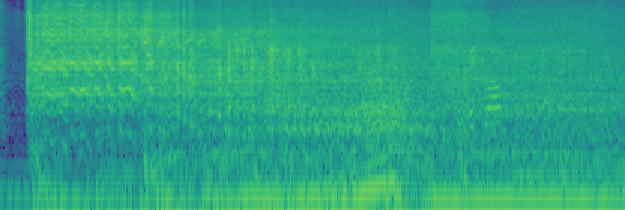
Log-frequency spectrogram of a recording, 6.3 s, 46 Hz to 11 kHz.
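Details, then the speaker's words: HJ47 diesel, cold, with only one or two of six glow plugs working after a set failed quickly: long, heavy cranking with one cylinder trying to fire but never running. Hard cold start from failed glow plugs. "I think I've still got uh one to two glow plugs working out of six so you can hear that one one trying to fire"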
